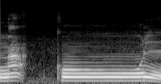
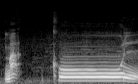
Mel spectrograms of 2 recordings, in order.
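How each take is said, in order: Both takes have the same delivery.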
